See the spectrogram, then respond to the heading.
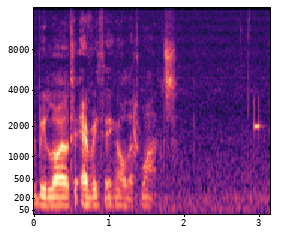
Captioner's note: phone beeps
